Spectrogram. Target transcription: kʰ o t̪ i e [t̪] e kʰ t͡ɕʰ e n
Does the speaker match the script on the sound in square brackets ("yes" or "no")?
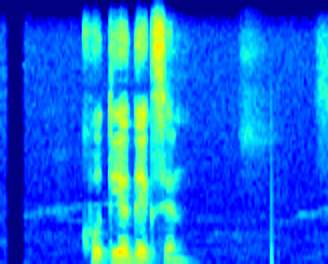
no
